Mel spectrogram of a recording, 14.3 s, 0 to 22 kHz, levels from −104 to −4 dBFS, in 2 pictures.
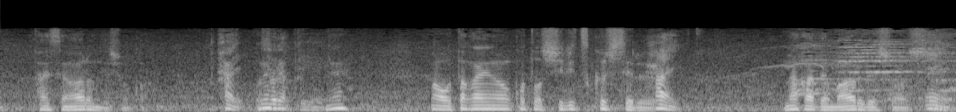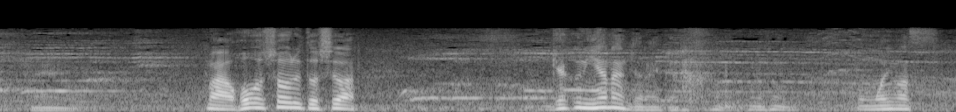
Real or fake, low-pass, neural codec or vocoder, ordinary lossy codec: real; none; none; none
